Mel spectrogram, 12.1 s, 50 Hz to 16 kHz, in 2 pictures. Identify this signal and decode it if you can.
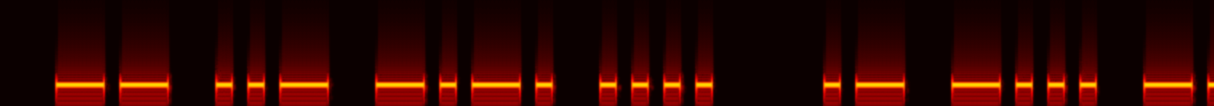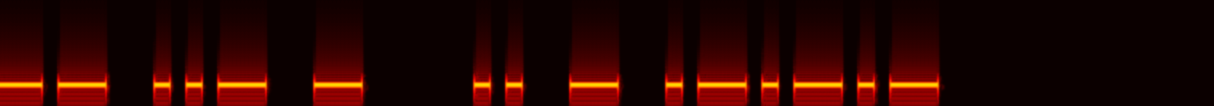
Morse code, heard as a keyed tone, about 15 wpm, 700 Hz. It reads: MUCH ABOUT IT.
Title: Sentences from Top 1000 Words - Review Part 2 - 15wpm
